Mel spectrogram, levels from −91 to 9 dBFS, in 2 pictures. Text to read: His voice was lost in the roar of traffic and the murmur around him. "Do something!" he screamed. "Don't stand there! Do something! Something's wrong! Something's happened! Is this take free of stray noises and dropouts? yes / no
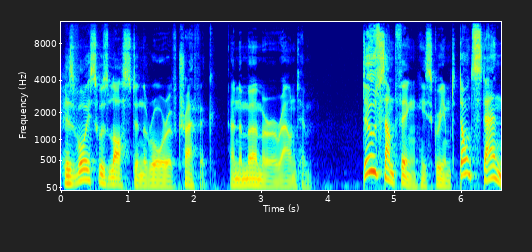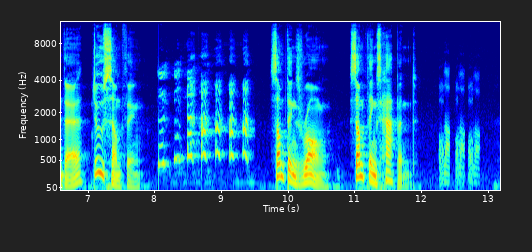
no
